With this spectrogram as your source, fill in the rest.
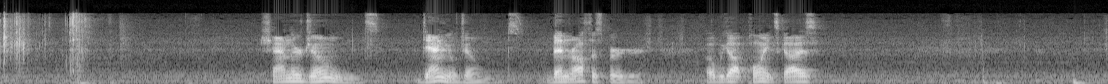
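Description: Trading cards rustle softly as hands flip through them.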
